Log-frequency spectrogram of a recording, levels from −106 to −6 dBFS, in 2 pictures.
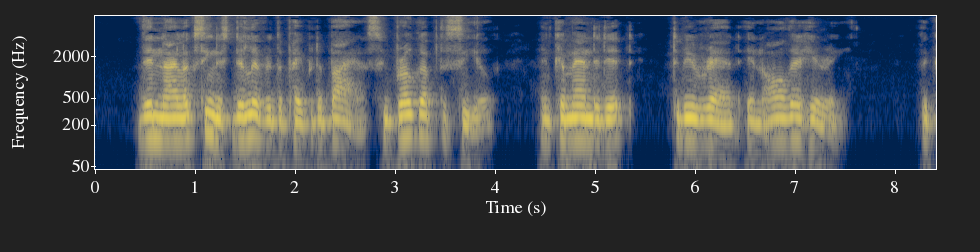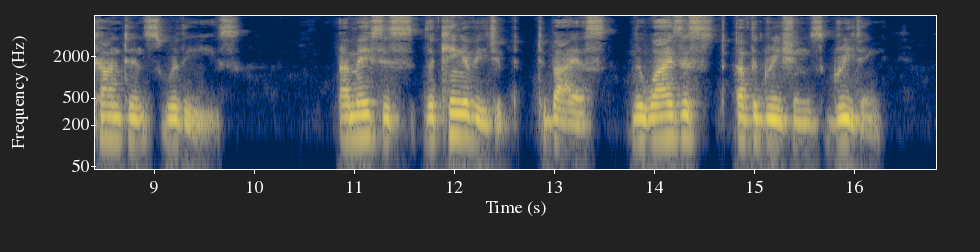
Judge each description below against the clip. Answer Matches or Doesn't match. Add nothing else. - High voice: Doesn't match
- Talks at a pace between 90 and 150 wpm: Matches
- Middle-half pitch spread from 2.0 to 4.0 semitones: Matches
